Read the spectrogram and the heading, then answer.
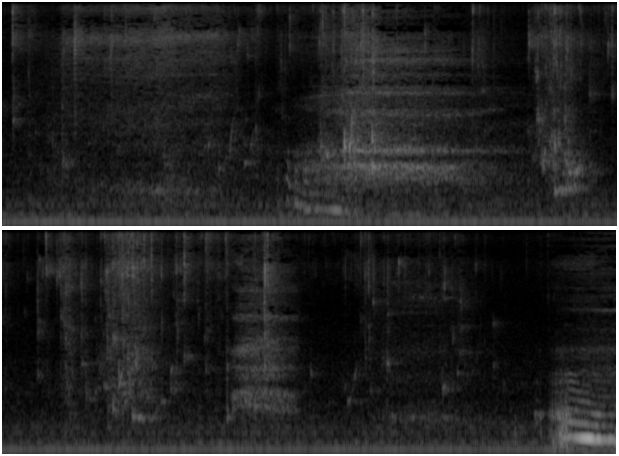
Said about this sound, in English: All soapy and wet, and getting water all over the floor. Just moving the hot water all over my body.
